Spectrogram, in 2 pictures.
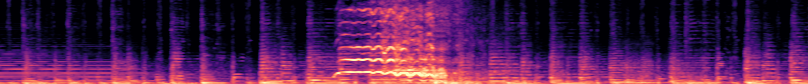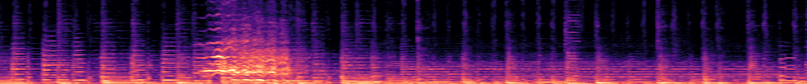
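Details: Two loud, wavering horse whinnies about six seconds apart, each sliding downward and trailing off, set against continuous upbeat music.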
